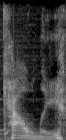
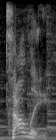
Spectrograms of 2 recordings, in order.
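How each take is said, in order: First: The name begins with a 'cow' sound. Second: The name begins with a 'sao' sound.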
